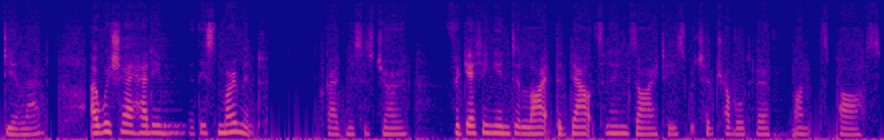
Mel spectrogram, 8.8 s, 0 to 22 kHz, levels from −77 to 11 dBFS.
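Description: Throughout the speech there is grainy distortion that shifts with the signal. The error sits only about 20 dB below the level, so quiet passages turn gritty and the softest parts sputter. The likely cause is low bit depth without dither, consistent with truncation to around 6 bits, which leaves rounding error that tracks the waveform.

AAC frame loss with concealment occurs at 1.63–2.04 s, 4.19–4.55 s and 7.73–7.92 s, with gaps of about 256, 213 and 128 ms. The decoder fills each gap from the last good spectrum, producing smeared, phasey, noisy stretches in place of the speech.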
